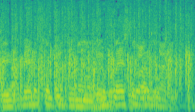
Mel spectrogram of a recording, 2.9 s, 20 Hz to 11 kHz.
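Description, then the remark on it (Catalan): Steady applause from an audience on a RAC1 radio show, for a doctor guest, runs for about three seconds at an even loudness, with voices calling out or talking over the clapping. “Doctor, bueno, un plaer i un aplaudiment.”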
